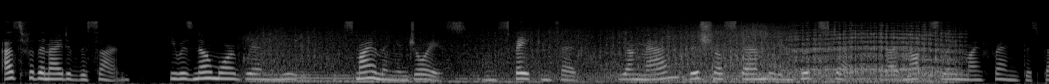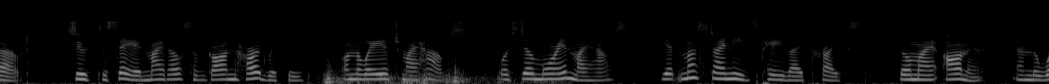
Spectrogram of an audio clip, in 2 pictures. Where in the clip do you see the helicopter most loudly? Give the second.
9 s.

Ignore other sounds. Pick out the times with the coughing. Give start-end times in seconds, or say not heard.
not heard.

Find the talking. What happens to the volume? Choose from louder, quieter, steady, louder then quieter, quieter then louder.
quieter.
